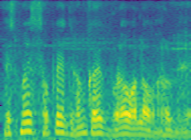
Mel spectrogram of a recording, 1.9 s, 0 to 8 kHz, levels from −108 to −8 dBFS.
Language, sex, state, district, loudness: Hindi, male, Chhattisgarh, Sukma, -16 LUFS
